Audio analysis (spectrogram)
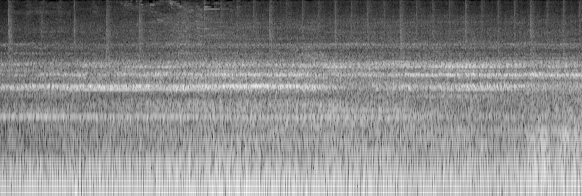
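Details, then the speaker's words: Electric motor before repair, no capacitor fitted: steady electrical hum with no run-up, stalled until nudged by hand. "So as you can hear, medyo umuungol siya, so kailangan natin sagihin ito ng konti para"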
